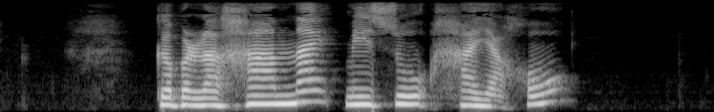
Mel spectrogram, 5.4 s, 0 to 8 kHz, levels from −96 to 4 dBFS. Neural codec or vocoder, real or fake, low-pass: none; real; 7.2 kHz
